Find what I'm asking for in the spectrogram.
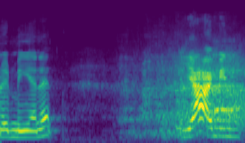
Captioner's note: crowd members laughing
